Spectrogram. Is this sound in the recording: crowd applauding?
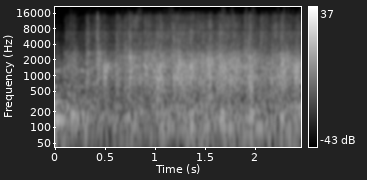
yes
